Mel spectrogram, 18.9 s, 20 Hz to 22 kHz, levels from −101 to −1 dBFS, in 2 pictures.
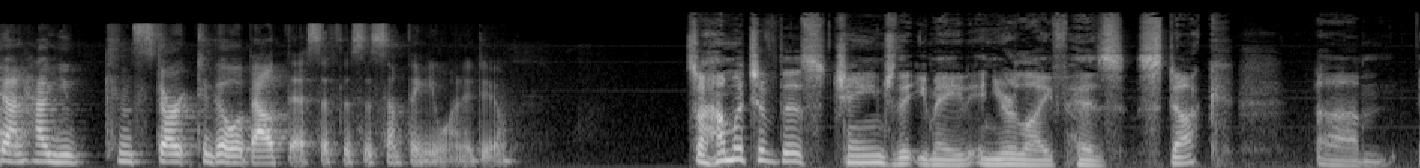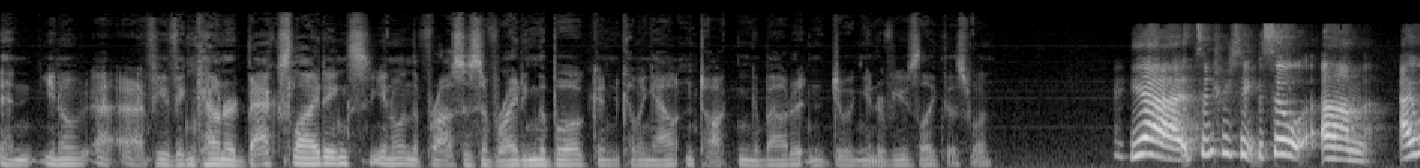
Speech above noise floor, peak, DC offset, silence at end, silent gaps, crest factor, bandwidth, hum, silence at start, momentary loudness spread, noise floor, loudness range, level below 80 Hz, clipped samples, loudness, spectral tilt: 46 dB; -8 dBFS; under 0.1%; 0 s; none; 22 dB; 16 kHz; none; 0 s; 17 LU; -75 dBFS; 10 LU; -66 dBFS; under 0.1%; -28 LUFS; -5 dB/octave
